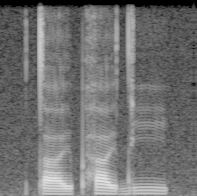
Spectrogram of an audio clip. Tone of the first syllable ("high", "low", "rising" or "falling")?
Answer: low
